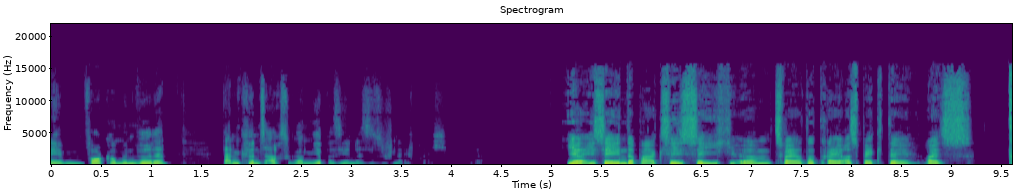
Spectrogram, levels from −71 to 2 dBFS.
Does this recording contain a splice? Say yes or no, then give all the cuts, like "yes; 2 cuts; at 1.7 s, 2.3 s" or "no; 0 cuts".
no; 0 cuts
